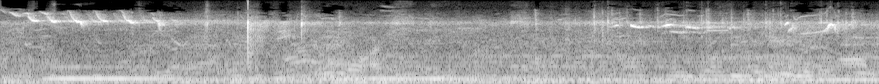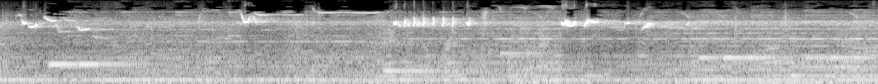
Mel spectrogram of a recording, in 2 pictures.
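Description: Small birds chirping: quick, high, sweeping calls in clusters, over a faint low steady hum.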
